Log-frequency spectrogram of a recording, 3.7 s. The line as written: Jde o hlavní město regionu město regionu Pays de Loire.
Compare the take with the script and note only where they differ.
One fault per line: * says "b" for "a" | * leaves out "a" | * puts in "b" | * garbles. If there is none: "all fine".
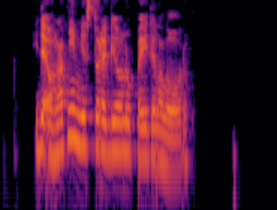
* leaves out "město regionu"
* puts in "la"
